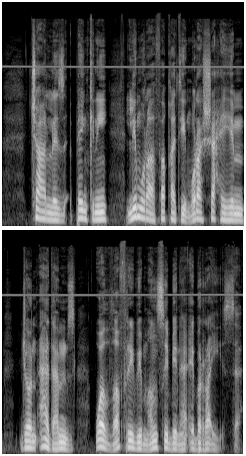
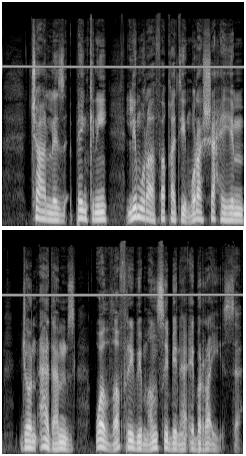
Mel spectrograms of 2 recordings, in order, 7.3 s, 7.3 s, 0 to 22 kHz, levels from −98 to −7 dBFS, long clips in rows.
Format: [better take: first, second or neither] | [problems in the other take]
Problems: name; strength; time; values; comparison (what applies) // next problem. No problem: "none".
first | high-pitched whine; loud; throughout; 6.5 kHz, 9 dB below the speech; faint in the first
